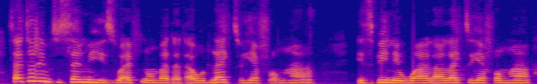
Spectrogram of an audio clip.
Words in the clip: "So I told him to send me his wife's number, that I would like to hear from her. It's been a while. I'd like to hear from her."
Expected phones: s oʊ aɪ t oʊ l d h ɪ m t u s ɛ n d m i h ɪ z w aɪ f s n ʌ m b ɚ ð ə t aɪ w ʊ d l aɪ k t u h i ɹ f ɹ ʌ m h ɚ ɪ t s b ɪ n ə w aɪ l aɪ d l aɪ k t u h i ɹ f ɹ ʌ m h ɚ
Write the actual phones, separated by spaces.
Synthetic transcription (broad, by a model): s oʊ aɪ t oʊ l d h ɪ m t u s ɛ n d m i h ɪ z w aɪ f n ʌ m b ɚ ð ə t aɪ w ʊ d l aɪ k t u h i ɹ f ɹ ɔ m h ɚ ɪ t s b ɪ n ə w aɪ l aɪ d l aɪ k t u h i f ɹ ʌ m h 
